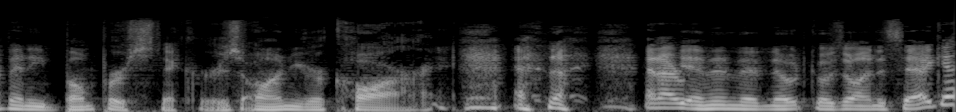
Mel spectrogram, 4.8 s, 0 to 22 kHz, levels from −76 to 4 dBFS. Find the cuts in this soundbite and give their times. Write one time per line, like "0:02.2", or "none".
0:02.2
0:03.4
